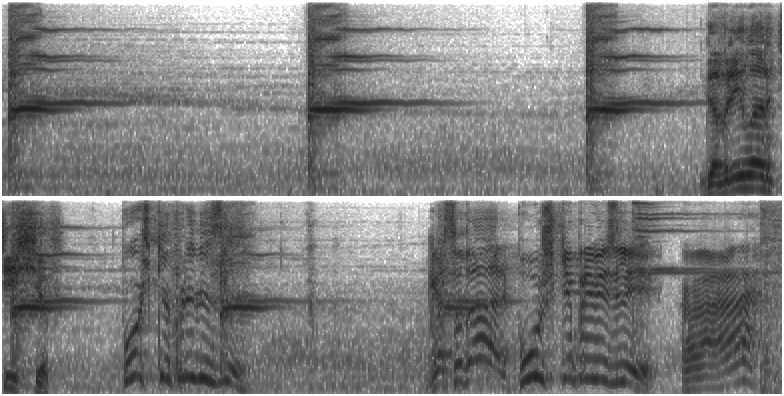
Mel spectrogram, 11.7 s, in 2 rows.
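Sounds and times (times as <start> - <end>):
blacksmith hammer striking red-hot workpiece: 0.0 - 1.0, 2.3 - 3.4, 4.4 - 6.6, 7.2 - 8.3
speech: 5.2 - 7.8, 9.1 - 11.6.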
